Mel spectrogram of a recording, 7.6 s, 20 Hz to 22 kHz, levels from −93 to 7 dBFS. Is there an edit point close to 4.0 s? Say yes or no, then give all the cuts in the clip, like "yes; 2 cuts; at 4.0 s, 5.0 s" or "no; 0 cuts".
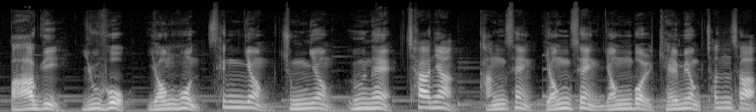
yes; 4 cuts; at 1.2 s, 2.1 s, 4.0 s, 5.3 s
